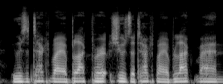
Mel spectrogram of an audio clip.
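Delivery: imitated Irish accent. Retelling what he said on a press tour, after being asked to do the voice: imitating an irish accent. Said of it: "But it He's Irish, though".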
